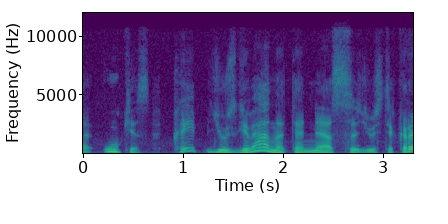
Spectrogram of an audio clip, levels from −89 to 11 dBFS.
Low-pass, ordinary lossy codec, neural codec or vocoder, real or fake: 10.8 kHz; Opus, 64 kbps; none; real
